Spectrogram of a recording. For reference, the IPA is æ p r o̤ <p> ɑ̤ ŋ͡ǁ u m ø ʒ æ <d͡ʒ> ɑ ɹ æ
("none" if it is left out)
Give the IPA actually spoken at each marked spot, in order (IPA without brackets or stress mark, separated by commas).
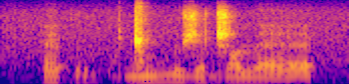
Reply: p, d͡ʒ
